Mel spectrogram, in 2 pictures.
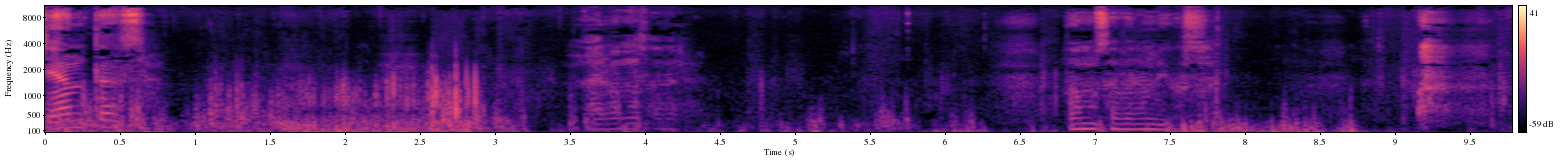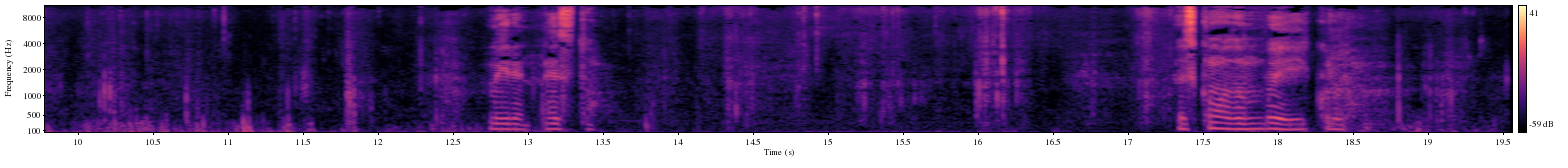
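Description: Footsteps crunch on dry grass and twigs.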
